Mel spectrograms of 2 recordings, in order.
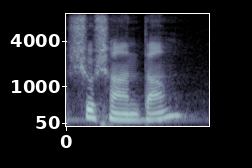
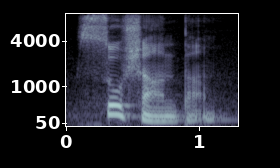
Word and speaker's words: Sushantam: The first one is Sushantam. It is not Shushantam, Sushantam.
